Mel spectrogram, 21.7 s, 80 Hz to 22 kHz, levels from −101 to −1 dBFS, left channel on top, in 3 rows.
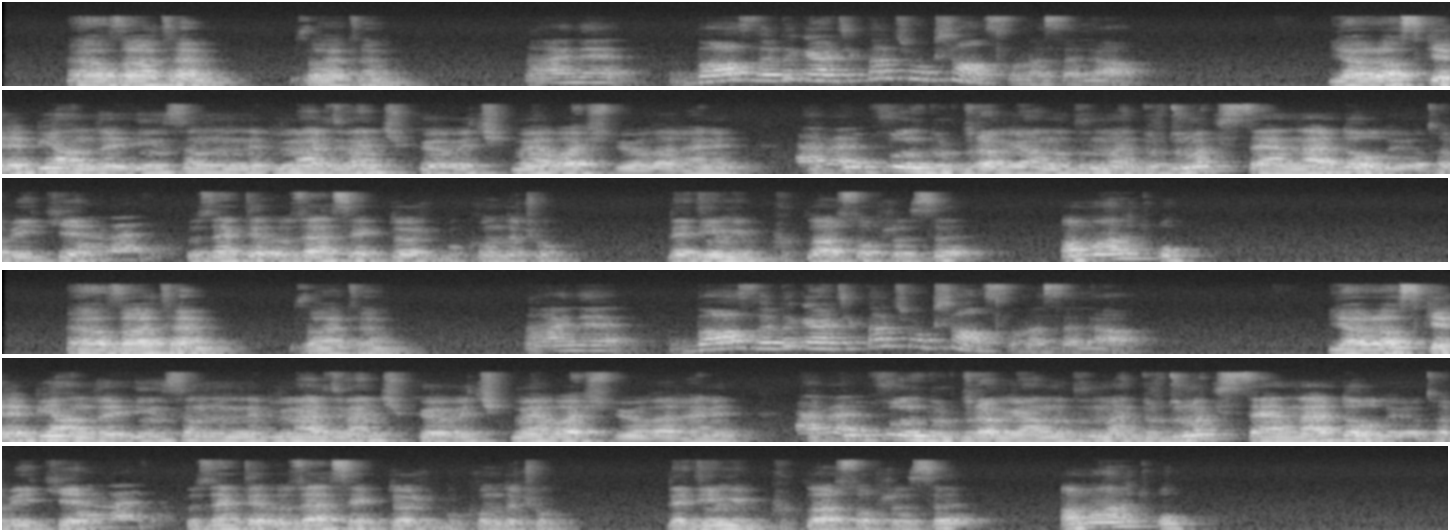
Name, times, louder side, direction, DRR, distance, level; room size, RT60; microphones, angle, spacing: voice 1, 0.3-1.1 1.5-2.0 6.6-10.9 11.4-15.0 15.4-17.2 17.8-19.3 19.8-20.4, equal, 65° right, 0.7 m, -20 dB
voice 2, 2.6-5.7 11.2-11.6 14.8-15.2, equal, 40° right, 1.1 m, -24 dB
2.2 x 2.2 x 2.9 m
head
